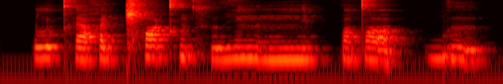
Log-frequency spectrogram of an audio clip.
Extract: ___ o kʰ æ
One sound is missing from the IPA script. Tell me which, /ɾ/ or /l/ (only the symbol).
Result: l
